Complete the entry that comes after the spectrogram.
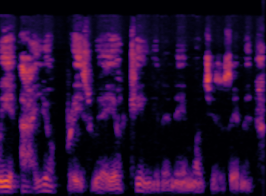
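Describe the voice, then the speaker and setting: The background stays quiet while a man talks. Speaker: preacher and prayer teacher. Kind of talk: fervent intercessory prayer, led aloud with Amens. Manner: fervent, declarative, commanding; rhythmic, repeating 'Thank you, Lord' and 'in the name of Jesus'. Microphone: video call.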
